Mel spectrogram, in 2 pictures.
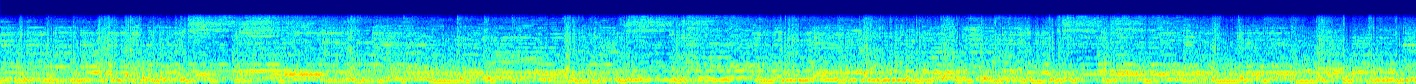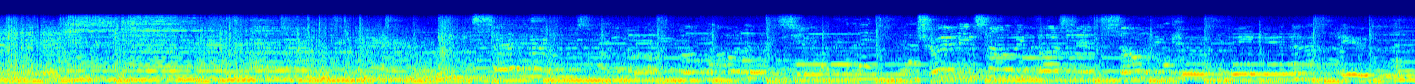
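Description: Live rock band playing a song: guitars, drum kit and singing, loud and continuous.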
